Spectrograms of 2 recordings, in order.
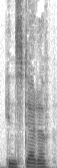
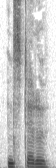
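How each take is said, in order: No difference in how they are said.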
